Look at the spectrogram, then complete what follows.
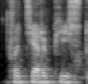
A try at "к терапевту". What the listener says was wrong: К терапевту. К терапевту. There's no S. There's no S in Russian.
